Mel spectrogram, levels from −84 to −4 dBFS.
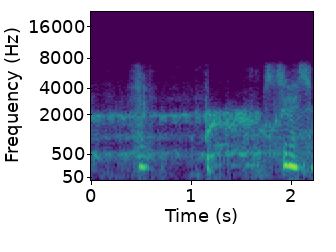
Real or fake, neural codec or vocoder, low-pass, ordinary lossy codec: fake; codec, 24 kHz, 1.5 kbps, HILCodec; 7.2 kHz; Opus, 16 kbps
